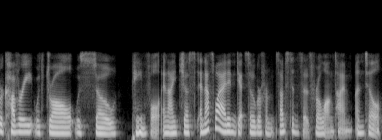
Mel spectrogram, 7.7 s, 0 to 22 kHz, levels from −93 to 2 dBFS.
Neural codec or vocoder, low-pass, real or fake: autoencoder, 48 kHz, 32 numbers a frame, DAC-VAE, trained on Japanese speech; 5.4 kHz; fake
